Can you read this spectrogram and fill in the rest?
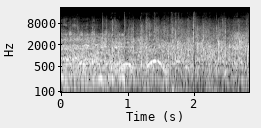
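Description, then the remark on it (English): A crowd applauds steadily, dense clapping at a fairly loud, even level, with a few faint voices and whoops rising briefly above it. “Don't applaud me, that feels very piteous.”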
